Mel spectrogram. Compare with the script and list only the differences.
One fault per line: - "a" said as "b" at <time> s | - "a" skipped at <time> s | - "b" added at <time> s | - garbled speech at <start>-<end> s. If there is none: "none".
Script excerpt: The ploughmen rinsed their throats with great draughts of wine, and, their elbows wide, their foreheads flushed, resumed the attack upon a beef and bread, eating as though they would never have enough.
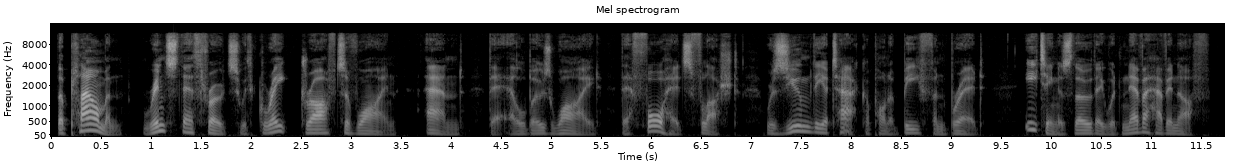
none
